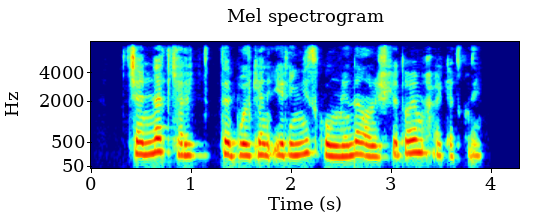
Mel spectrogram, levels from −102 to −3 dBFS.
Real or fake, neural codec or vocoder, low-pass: fake; codec, 16 kHz, 4 kbps, FreqCodec, larger model; 7.2 kHz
